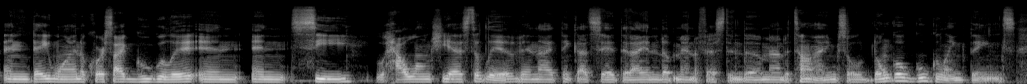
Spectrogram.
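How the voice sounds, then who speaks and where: A vlogger with a low-register voice and vocal fry tells a personal story in a casual, rambling way. She often breaks off and restarts her sentences and laughs as she talks.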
